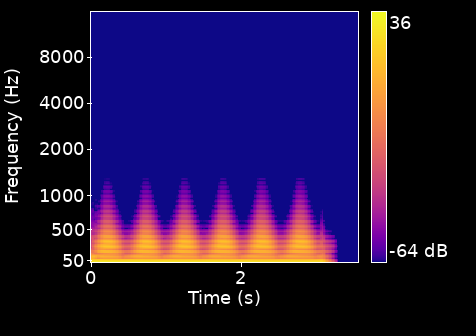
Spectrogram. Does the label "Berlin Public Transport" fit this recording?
No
